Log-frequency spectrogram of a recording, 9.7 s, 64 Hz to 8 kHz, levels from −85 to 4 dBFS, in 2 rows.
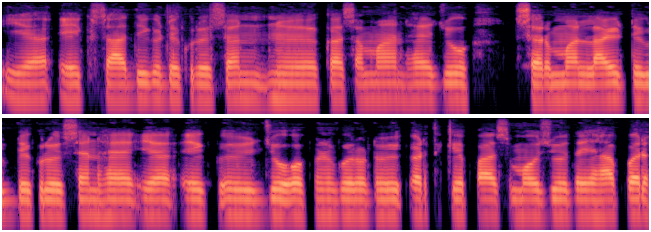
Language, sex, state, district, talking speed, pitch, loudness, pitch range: Hindi, male, Uttar Pradesh, Etah, 150 wpm, 120 Hz, -18 LUFS, 120-125 Hz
